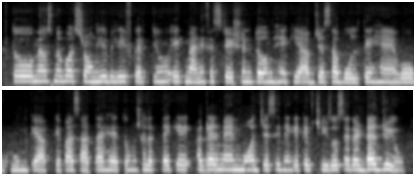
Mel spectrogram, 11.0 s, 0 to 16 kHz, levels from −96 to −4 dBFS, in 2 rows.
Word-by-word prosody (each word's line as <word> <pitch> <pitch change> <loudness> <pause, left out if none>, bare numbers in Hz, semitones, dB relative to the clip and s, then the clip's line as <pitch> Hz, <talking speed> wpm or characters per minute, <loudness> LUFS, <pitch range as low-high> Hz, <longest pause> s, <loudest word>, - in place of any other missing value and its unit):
तो 230 -1 +3
मैं 230 0 +1
उसमें 230 +1 -3
बहुत 230 -1 0
स्ट्रांगली 220 -1 +1
बिलीव 220 +1 0
करती 210 0 -3
हूँ 215 +1 -3
एक 215 +1 -12
मैनिफेस्टेशन 210 +1 -2
टर्म 200 0 +5
है 200 0 -3
कि 210 +3 -4
आप - - -1
जैसा 205 +1 +1
बोलते 185 +2 -1
हैं, 195 -1 -3
वो 190 0 0
घूम 190 0 -2
के 200 - 0
आपके 200 - -2
पास 195 0 -2
आता 185 +1 0
है, 195 0 +1
तो 190 - -7
मुझे 200 +2 -6
लगता 200 -1 0
है 200 - +4
कि 215 +2 -2 0.2
अगर 220 +1 +4
मैं 215 -1 +1
मौत 205 -1 +2
जैसी 210 +1 -2
नेगेटिव 205 +1 -3
चीज़ों 210 -1 0
से 210 +2 -2
अगर 215 0 +3
डर 225 +3 +8
रही 225 0 +4
हूँ, 190 -1 -7
210 Hz, 220 wpm, -20 LUFS, 195-220 Hz, 0.2 s, डर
